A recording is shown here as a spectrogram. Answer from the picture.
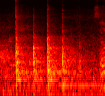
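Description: Meat cleaver chopping mutton on a wooden tree-stump chopping block: five sharp chops in quick succession, about three a second.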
